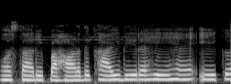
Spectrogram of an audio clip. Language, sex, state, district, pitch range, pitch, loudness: Hindi, female, Uttar Pradesh, Hamirpur, 205-225 Hz, 220 Hz, -12 LUFS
